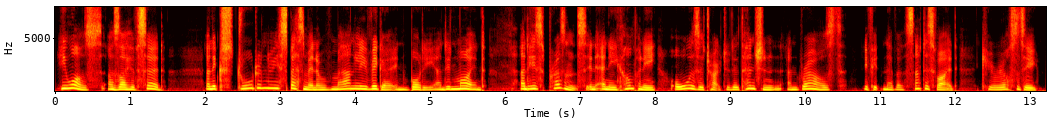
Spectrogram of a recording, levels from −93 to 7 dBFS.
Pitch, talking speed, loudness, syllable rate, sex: 225 Hz, 150 wpm, -20 LUFS, 5.2 syllables/s, female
